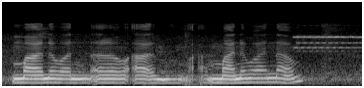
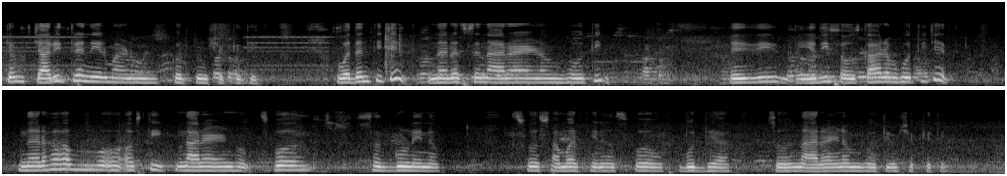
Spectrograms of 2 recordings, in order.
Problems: constant background noise, continuous background conversations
